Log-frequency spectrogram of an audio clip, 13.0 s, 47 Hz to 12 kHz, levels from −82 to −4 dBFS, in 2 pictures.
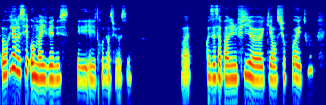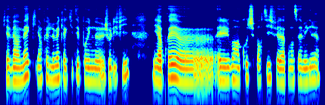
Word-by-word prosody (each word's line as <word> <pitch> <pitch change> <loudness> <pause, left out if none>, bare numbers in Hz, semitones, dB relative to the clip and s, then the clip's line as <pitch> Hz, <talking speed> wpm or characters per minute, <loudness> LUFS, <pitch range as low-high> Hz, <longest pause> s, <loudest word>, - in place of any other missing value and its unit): oh 225 +1 +7
regarde 330 +2 +7
aussi 265 +1 +5
Oh 220 - +10
my 195 -1 +5
Vénus, 185 +1 +1 0.2
il 175 - -5
est 170 - 0
il 180 - -1
est - - -4
trop 180 - -11
bien 185 - -4
celui-là - - -6
aussi. 200 0 -11 1.0
Ouais. - - -5 0.4
C'est 200 0 +2
ça 195 0 +5
parle 190 0 +4
d'une 195 0 +2
fille, 225 +2 +3
heu, 180 -3 +5
qui 190 +3 -4
est - - +5
en 180 - +1
surpoids 200 0 -1
et 180 - -1
tout, 295 - -12 0.3
qui 170 - -7
avait 170 0 -4
un 165 0 0
mec, 220 +6 -1
en 175 - -7
fait 200 0 -7
le 175 -1 -4
mec 190 +2 -2
l'a 165 - -4
quittée 195 - -8
pour 170 -2 -6
une, 165 0 -2
heu, 155 - -2
jolie 170 0 -5
fille, 215 +6 -6 0.5
et 170 - -2
après, 195 +4 +3
heu, 160 -2 -1
elle 175 - +1
est - - +2
allée 170 - -1
voir 180 +1 -4
un 170 - -3
coach 200 +3 -6
sportif 195 +3 -8
et - - 0
elle 160 - +3
a 155 - 0
commencé 160 +2 -9
à 165 - -5
maigrir. 170 +2 -4
185 Hz, 265 wpm, -23 LUFS, 170-200 Hz, 1.0 s, Oh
